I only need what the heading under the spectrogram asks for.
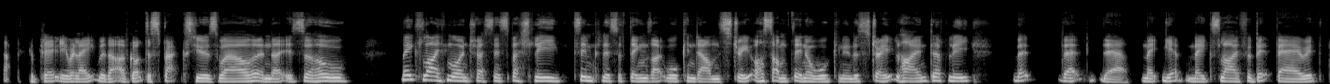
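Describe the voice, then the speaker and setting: British man hosting, higher-pitched, dry sound. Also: dry recording. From United Kingdom. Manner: friendly, slightly halting when improvising. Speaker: podcast host. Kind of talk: interview podcast hosting.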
